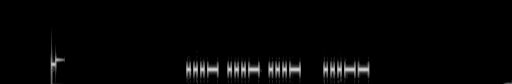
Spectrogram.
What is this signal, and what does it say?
Morse code, heard as a keyed tone, about 36 wpm, 700 Hz. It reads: VVV 3
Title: K1USN SST QSO Practice 35wpm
